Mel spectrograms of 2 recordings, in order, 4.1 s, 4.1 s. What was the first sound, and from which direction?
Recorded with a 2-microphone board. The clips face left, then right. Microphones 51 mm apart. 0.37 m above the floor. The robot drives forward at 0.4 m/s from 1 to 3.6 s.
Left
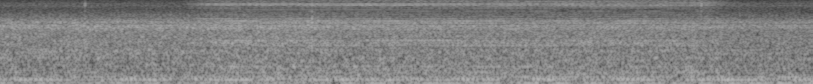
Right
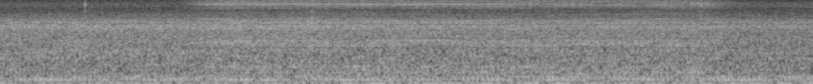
Only background noise.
